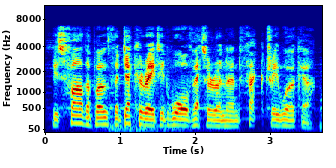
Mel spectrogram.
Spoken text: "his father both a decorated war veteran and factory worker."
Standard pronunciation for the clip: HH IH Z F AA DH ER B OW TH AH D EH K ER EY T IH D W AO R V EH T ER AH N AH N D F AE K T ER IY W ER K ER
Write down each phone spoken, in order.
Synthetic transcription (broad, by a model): HH IH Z F AA DH ER B OW TH AH D EH K ER EY T IH D W AO R V EH T ER AH N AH N F AE K T ER IY W ER K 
